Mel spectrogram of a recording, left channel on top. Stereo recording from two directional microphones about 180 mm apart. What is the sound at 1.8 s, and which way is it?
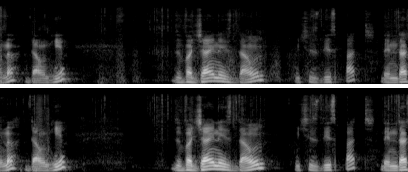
Speech, 55° right (ahead or behind).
